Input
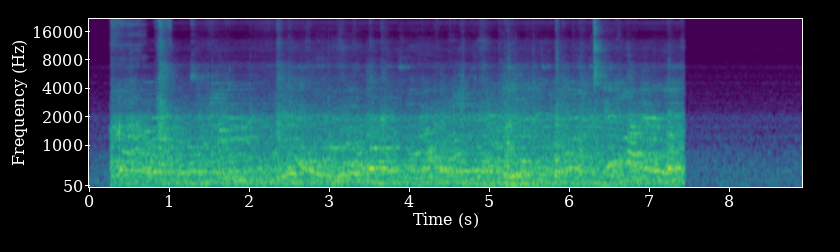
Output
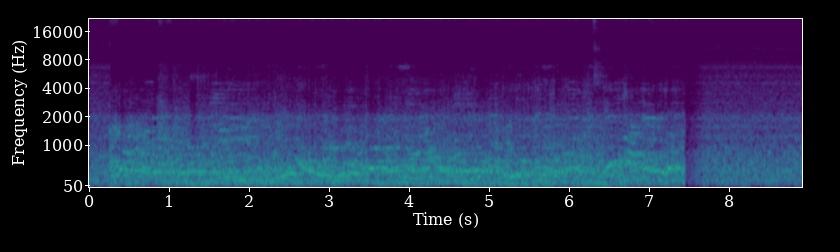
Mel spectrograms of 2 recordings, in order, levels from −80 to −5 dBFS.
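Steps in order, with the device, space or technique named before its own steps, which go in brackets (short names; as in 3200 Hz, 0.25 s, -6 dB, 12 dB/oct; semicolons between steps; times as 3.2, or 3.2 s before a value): broadcast voice chain (HPF 88 Hz 12 dB/oct; de-esser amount 95%; compressor 5:1, threshold -34 dBFS, peak gain reduction 18 dB; bell 4500 Hz +3 dB 1.9 oct; limiter -30 dBFS, peak gain reduction 8 dB)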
